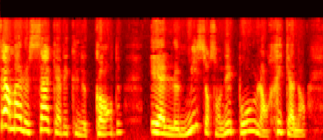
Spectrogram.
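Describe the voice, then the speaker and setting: Against a quiet background, a woman with a fairly high pitch talks at a moderate pace, her pitch swinging very widely and her loudness shifting a lot. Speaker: children's librarian. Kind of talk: storybook narration for children.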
